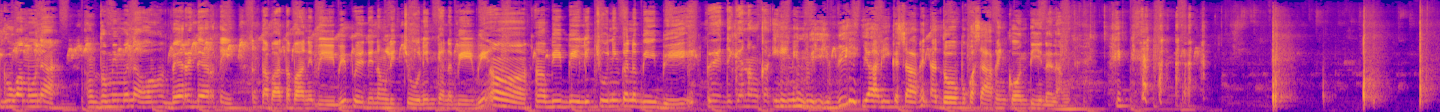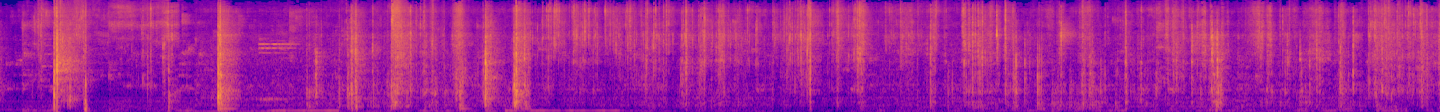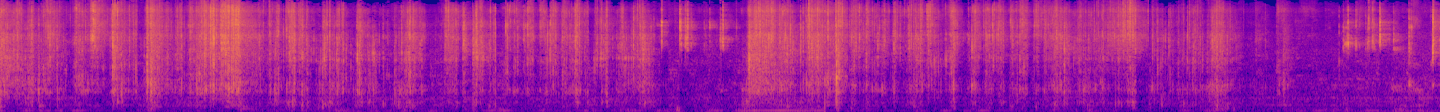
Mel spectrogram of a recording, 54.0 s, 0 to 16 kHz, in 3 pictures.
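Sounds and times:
plastic bags and paper crinkling: 18.2 - 20.5, 21.2 - 54.0.

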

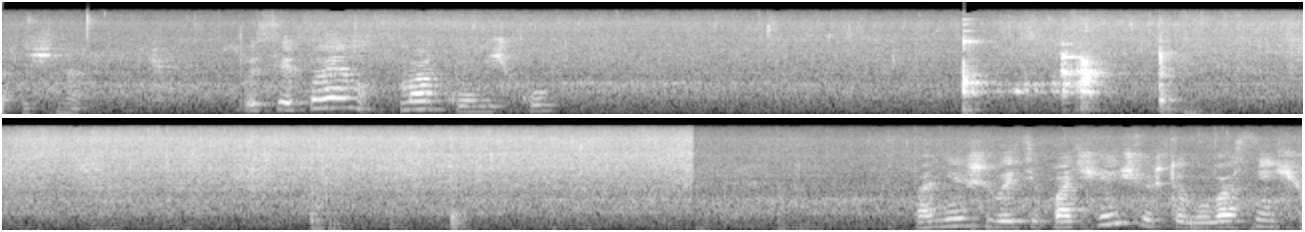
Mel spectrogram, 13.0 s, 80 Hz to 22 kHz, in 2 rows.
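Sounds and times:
vegetables sizzling in a pan: 0.0 - 13.0.

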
